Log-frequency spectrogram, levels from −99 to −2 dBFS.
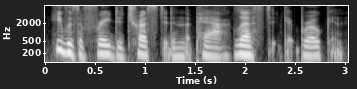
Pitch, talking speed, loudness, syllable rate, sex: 175 Hz, 255 wpm, -19 LUFS, 5.2 syllables/s, female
